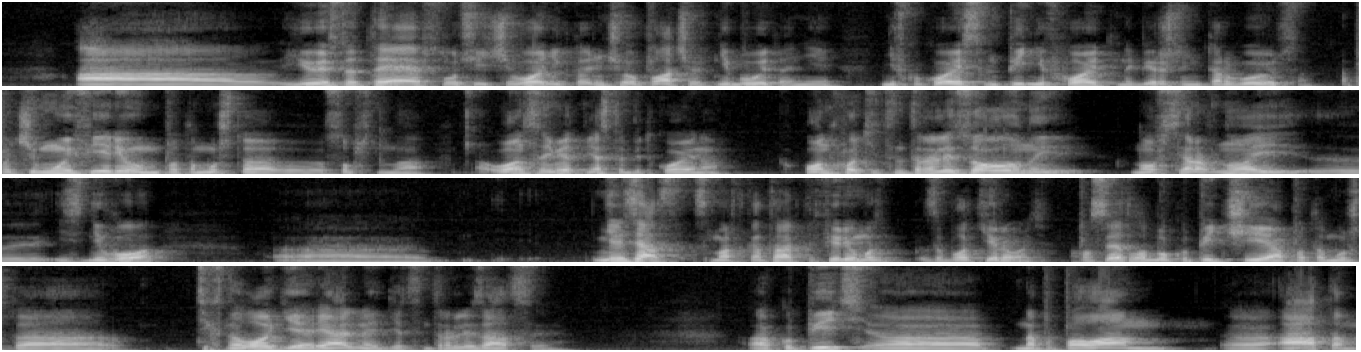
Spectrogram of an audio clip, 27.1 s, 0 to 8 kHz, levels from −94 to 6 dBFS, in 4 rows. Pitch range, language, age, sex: 95-120 Hz, Russian, 30-49, male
